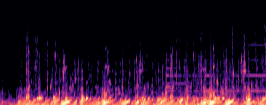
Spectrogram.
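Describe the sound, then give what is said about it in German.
Methane gas bubbles rise through seawater in a dense, continuous gurgle, rapid overlapping bursts churning steadily for a few seconds, moderately loud, with no voices; a blowout in which ice melts as the sea warms and a large amount of methane escapes and rises explosively. “Dabei schmilzt das Eis und eine große Menge Methangas entweicht und steigt explosionsartig nach oben.”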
